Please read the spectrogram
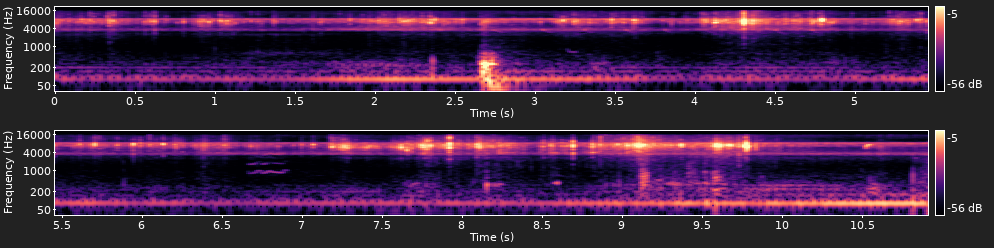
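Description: Faint rustling and crackling of dead leaves and grass as a hand moves among the kittens in the den, with one sharp thump about three seconds in, over a steady low hum.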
